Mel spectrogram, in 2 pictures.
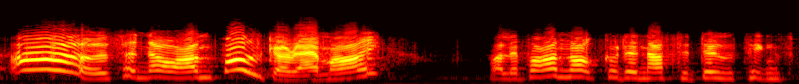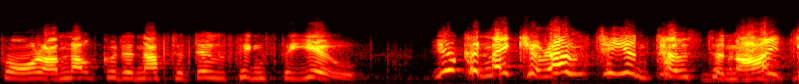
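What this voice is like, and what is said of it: Shrill, raised shouting voice. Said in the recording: “don't raise your voice. It's vulgar. ... Don't shout at me. Don't screech.”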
